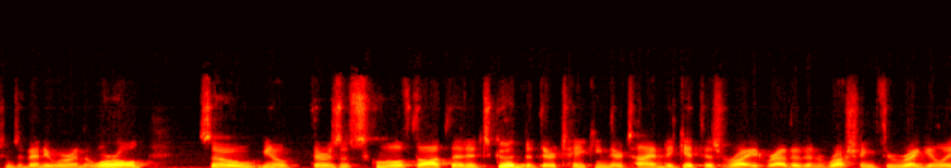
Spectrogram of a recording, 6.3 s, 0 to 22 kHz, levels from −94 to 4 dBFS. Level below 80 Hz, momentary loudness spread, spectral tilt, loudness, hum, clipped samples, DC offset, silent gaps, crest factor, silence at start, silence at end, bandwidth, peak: -62 dBFS; 10 LU; -5.5 dB/octave; -27 LUFS; none; under 0.1%; under 0.1%; none; 18 dB; 0.05 s; 0 s; 12 kHz; -10 dBFS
